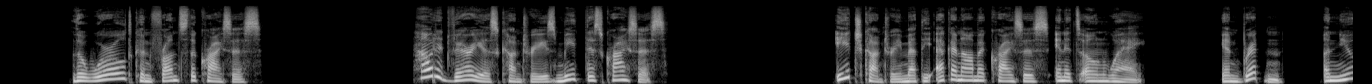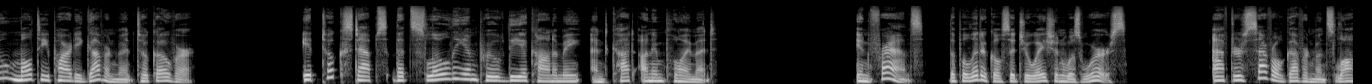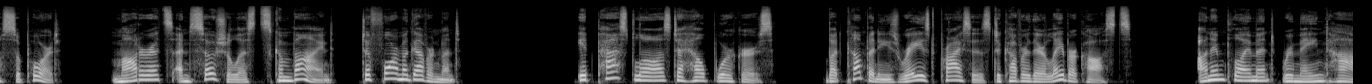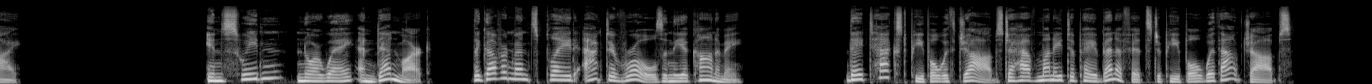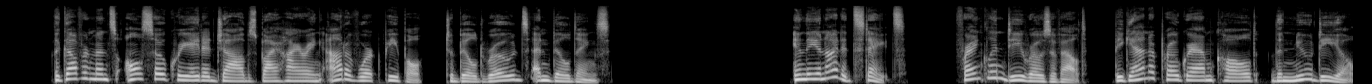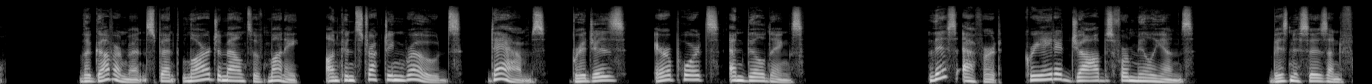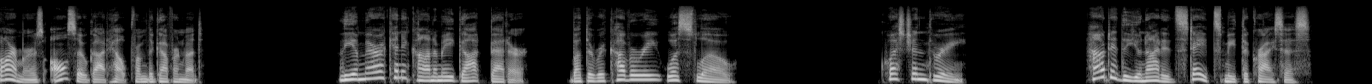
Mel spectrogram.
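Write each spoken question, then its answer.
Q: How did the United States meet the crisis?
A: With Roosevelt's New Deal: government spending on public works to create jobs, plus help for businesses and farmers.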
